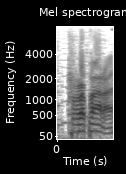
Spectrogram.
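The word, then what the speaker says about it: Reparaz: But he just says Rapara. And it's like, oh, spelled like it sounds.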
